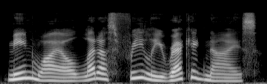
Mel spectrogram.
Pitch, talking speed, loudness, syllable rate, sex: 215 Hz, 110 wpm, -16 LUFS, 4.4 syllables/s, female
